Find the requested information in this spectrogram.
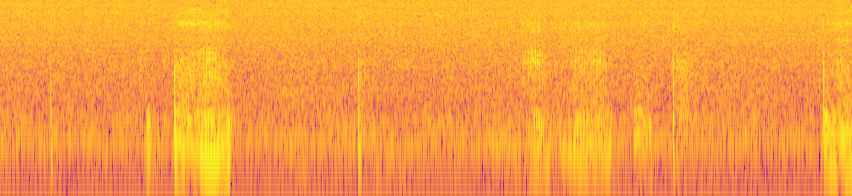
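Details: Dog snoring at night: soft rumbling snores about every three to four seconds, with faint clicks and snorts between; ordinary snoring.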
